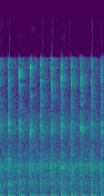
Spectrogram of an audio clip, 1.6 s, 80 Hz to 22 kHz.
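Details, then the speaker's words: Bored-up Yamaha Jupiter Z 125 after light tune-up, previously vibrating and losing power at high revs: even low idle thumps six or seven a second, no clatter; front engine smooth, worn automatic clutch bell gear still to be replaced for quieter sound; normal idle. "mesin depan suaranya Udah adem halus ya tinggal diganti aja kalau pengen lebih bersih suaranya ya gigi lonceng otomatisnya diganti"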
